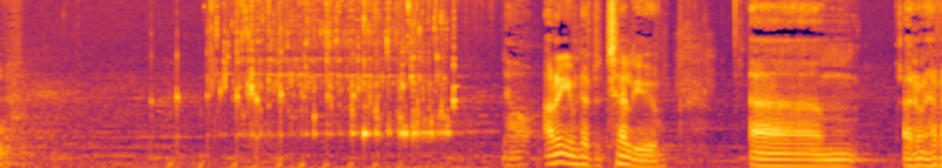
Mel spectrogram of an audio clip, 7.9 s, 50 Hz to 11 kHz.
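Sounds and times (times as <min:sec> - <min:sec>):
speech: 0:00.0 - 0:00.3, 0:04.2 - 0:07.8
wine glugging from a bottle into a glass: 0:01.7 - 0:04.1.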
